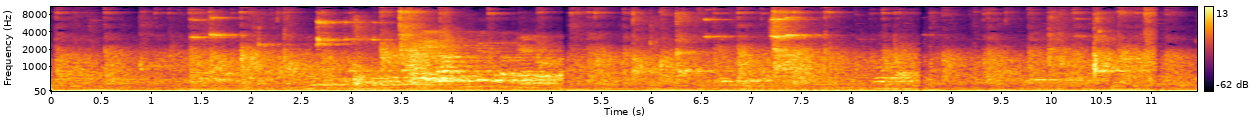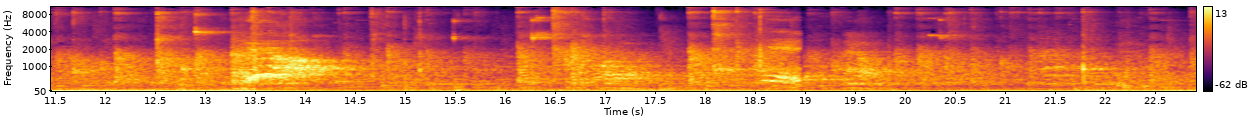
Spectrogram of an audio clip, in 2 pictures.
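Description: Table tennis rally: a plastic ball clicking sharply, again and again, on the bats and the table as it is hit back and forth.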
